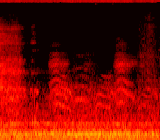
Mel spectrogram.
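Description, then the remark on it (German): On a winter morning, several birds caw harshly in a loose, overlapping cluster as something scares them out of the trees. Their rasping calls rise in bursts over a steady low background rumble, growing more insistent. “Sie meinen die Vögel? Irgendetwas scheucht sie aus den Bäumen. Ihr Krächzen wird lauter.”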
